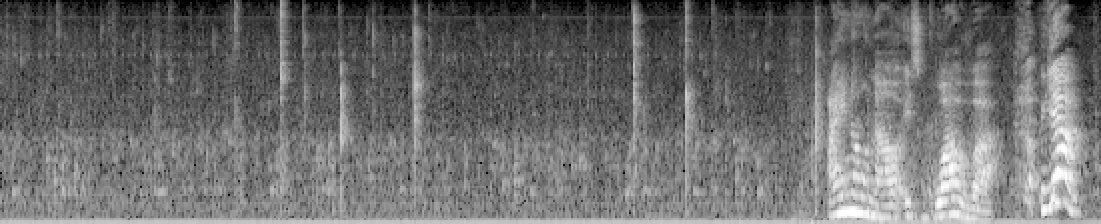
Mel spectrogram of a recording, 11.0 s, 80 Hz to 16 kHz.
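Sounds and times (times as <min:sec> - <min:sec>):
wet mouth clicks and smacks: 0:02.2 - 0:04.4, 0:05.8 - 0:07.4, 0:08.0 - 0:08.3.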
